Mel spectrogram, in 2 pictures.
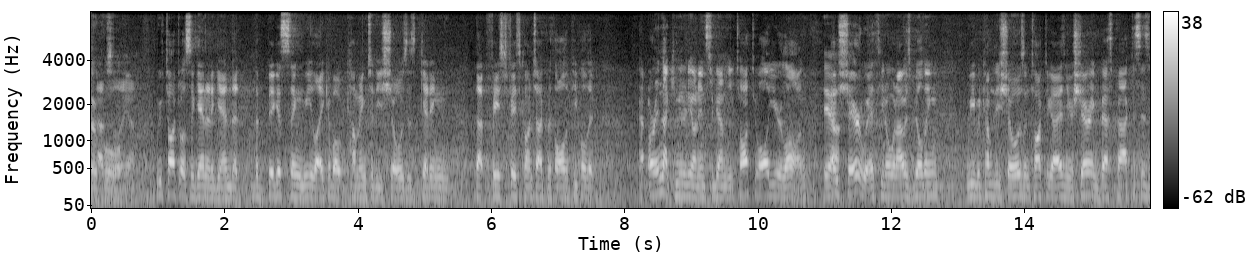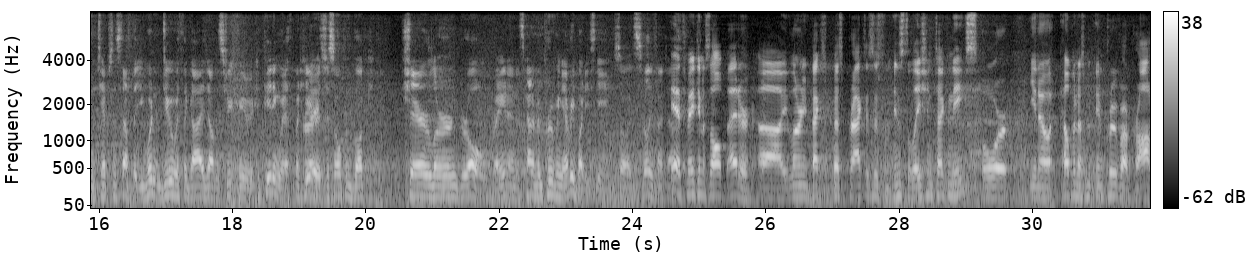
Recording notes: Live from Las Vegas at IBS 2019.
